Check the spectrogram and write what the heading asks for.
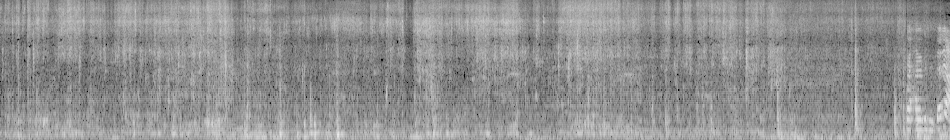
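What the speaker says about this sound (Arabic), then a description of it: "افتح لها الصرف كده زي ما انتم شايفين وبغسل الميه كلها اهي" Water drains out of a washing machine tub after the drain is opened on a rooftop, a steady rushing, splashing flow with occasional clinks, heard alongside someone talking.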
